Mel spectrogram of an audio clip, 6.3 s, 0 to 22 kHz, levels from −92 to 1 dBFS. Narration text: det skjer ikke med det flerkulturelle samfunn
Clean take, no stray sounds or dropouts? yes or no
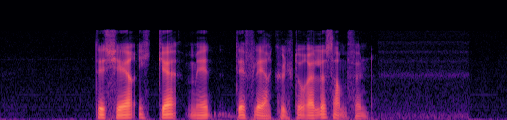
yes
